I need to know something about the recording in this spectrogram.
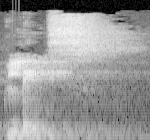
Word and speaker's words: Playace: बट इसको pronounce करते हैं एकदम सिंपल तरीके से, प्लेस।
